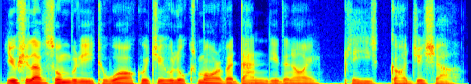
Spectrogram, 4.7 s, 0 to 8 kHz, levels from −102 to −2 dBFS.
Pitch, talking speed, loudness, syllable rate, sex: 95 Hz, 240 wpm, -18 LUFS, 6.0 syllables/s, male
